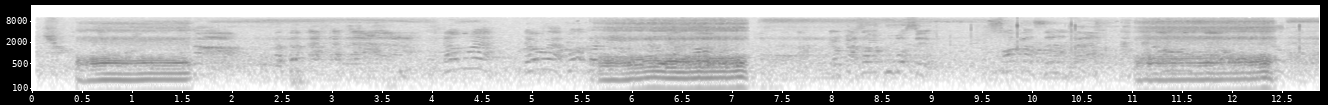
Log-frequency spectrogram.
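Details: A tired French Bulldog, sleeping heavily, snores in deep, rattling, harmonic bursts about every five seconds.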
